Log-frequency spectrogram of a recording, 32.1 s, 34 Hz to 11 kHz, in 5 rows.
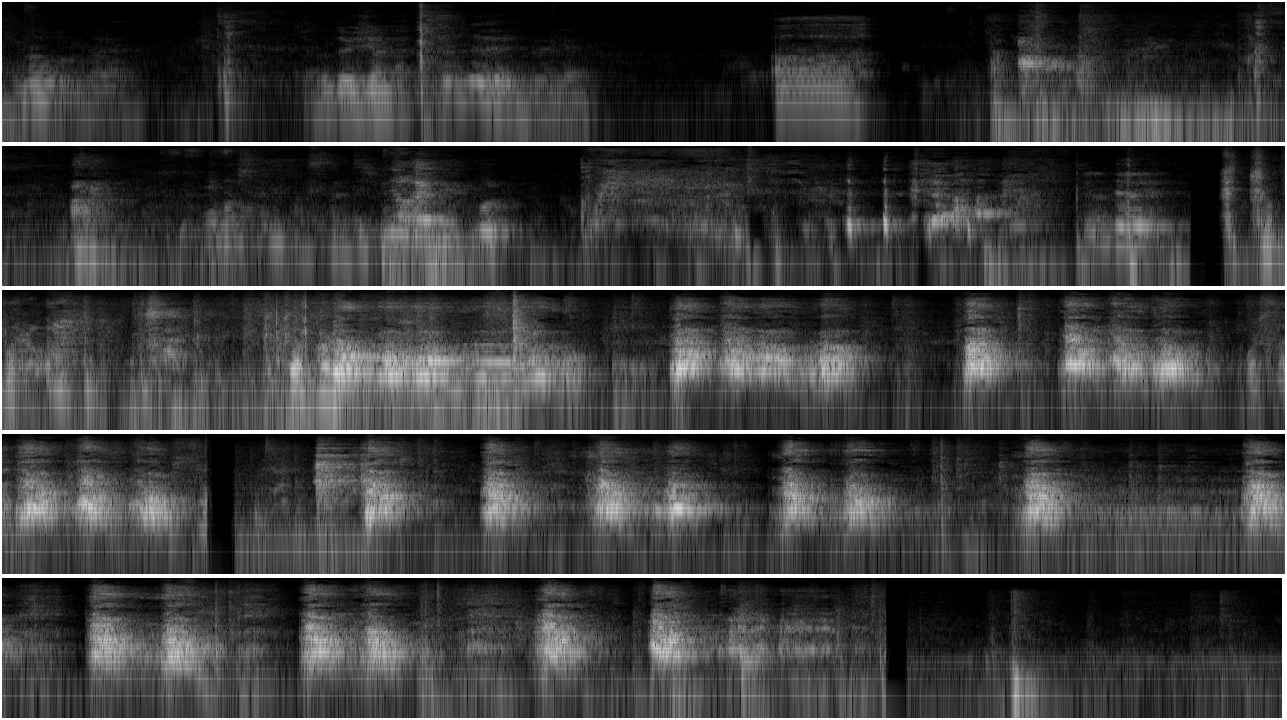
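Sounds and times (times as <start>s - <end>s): dog barking: 14.3s - 24.7s, 25.4s - 29.8s.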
